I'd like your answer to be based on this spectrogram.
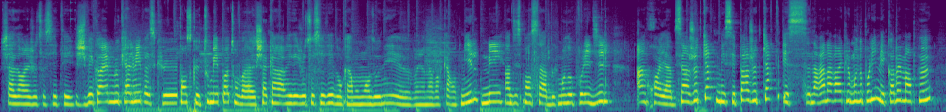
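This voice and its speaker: A woman talks very fast at a high pitch, with an animated tone, ordinary pitch variation, very even loudness and hardly any pauses. Noticeable background noise runs underneath. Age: 20s. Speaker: vlogger. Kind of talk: casual vlog talk to camera.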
